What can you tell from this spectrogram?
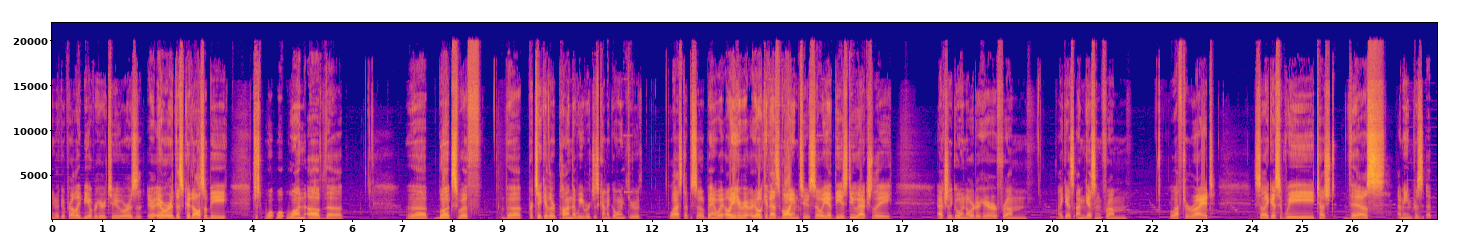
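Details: Stuttering in an adult man who says he tries to control his stutter while recording and only realized he had it a couple of years earlier.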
